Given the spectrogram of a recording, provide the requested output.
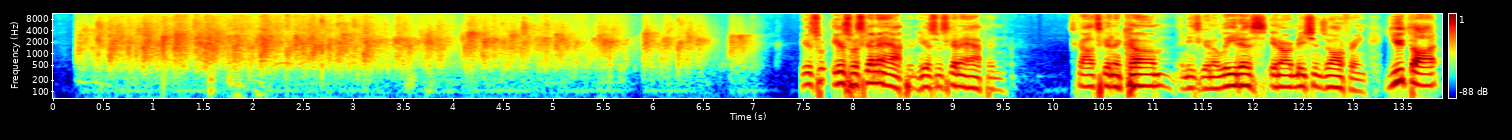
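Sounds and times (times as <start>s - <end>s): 
large crowd applauding: 0.0s - 7.1s
speech: 7.5s - 9.6s, 10.2s - 13.8s.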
